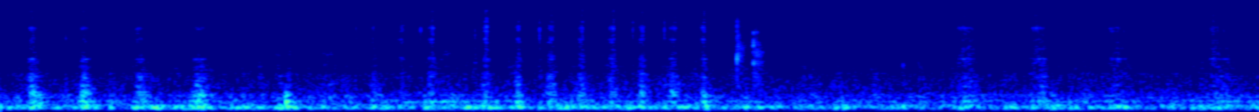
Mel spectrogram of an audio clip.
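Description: Faint scratching of a stainless steel Kakimori dip nib on cold-pressed watercolour paper, drawing many quick short hatching strokes.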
